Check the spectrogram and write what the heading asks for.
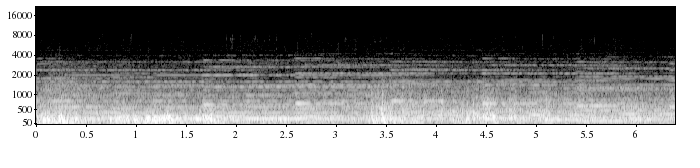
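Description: Held synthesizer keyboard chords of a melodic black metal intro, under a thunder-and-rain sound effect whose low rumble is loudest in the first second and a half and swells again about three and a half seconds in.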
